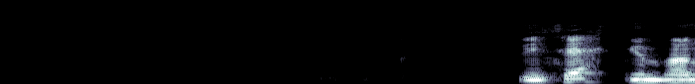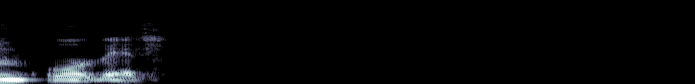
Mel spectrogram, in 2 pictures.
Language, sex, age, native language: Icelandic, male, 60-69, Icelandic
